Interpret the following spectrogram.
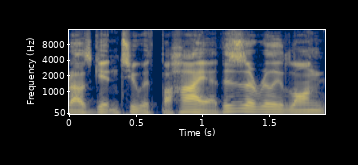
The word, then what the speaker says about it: Bahia: I have a question you pronounced it bahaya sure I'm a St Petersburg native I was born and raised and we always called it bahaya as well but I always get made fun of for not pronouncing it correctly so thank you for proving me right thank you very much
